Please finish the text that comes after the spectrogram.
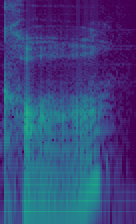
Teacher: call is rising comes down and then goes up call and that's a ah sound not a core right ah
